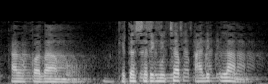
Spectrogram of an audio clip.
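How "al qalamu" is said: al-qalamu ending on plain MU, no N; article added, nunation dropped. Shown as a demonstration. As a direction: open al-qalamu with AL, finish on bare U. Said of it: "Qalamun menjadi". (al-qalamu, akhirnya mu tanpa tanwin)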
